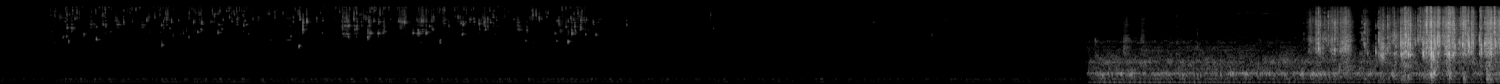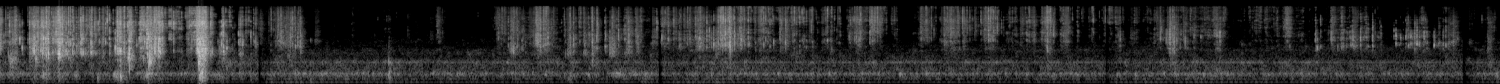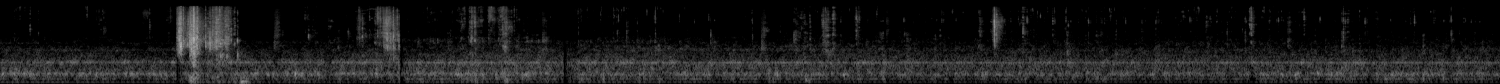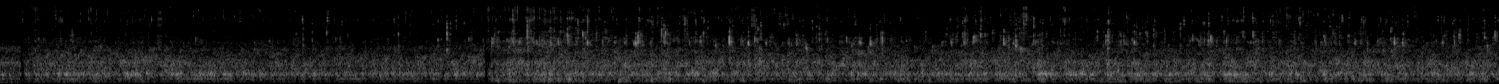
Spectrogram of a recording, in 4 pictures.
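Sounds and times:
faint steady hum: 0:08.0 - 0:59.9
plastic packets crinkling and tearing: 0:13.0 - 0:18.1, 0:20.0 - 0:29.6, 0:31.8 - 0:32.5, 0:33.6 - 0:34.0
seasoning sachets shaken: 0:13.0 - 0:18.1, 0:19.3 - 0:29.6, 0:31.7 - 0:32.5, 0:33.5 - 0:34.0
water splashing and dripping: 0:13.0 - 0:59.9
sharp crackle: 0:13.1 - 0:18.1.

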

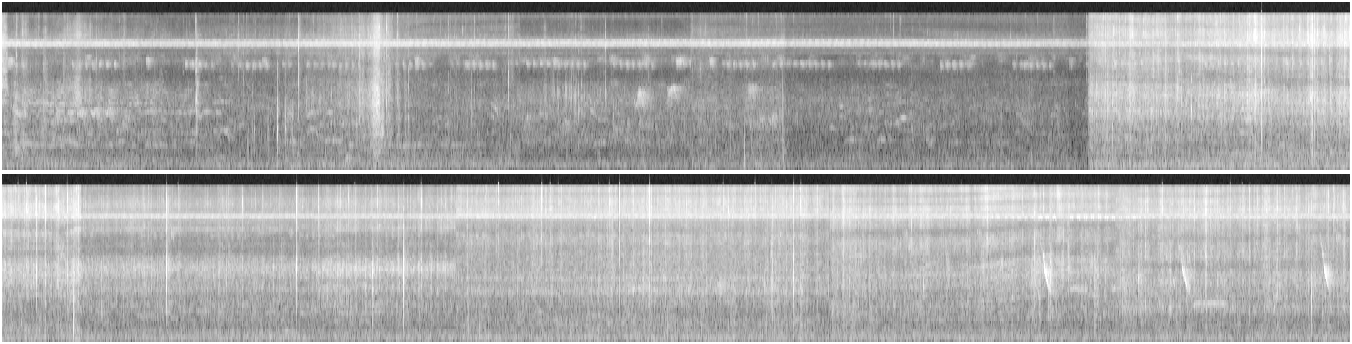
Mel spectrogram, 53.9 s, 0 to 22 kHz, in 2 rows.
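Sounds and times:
wood fire crackling: 0:00.0 - 0:15.7, 0:21.7 - 0:53.9
high chirps: 0:46.4 - 0:51.3.

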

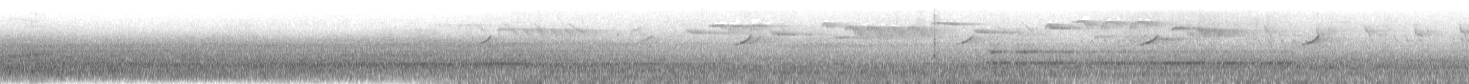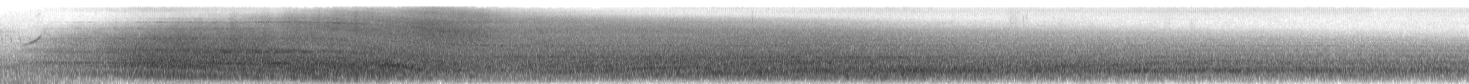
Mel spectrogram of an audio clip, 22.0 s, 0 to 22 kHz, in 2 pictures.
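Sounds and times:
jet airliner roar: 0:02.9 - 0:22.0
thin held whine: 0:03.3 - 0:15.5
distant rumble: 0:03.3 - 0:18.7.

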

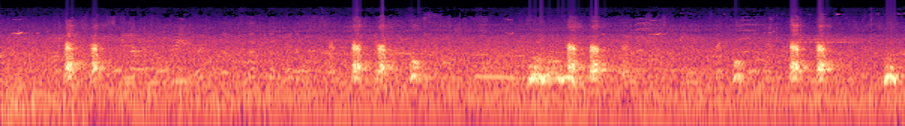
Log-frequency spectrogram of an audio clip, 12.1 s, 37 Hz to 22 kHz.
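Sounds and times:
dogs barking: 0:00.8 - 0:01.6, 0:04.2 - 0:12.0.

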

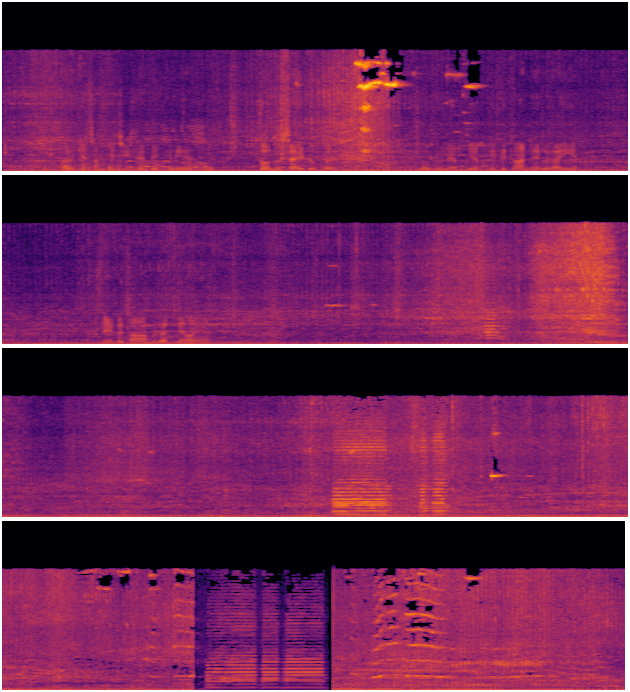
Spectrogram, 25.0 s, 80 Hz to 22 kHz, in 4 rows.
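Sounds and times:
street traffic: 0:00.0 - 0:25.0
vehicle horn honking: 0:15.8 - 0:17.1, 0:20.8 - 0:22.1.

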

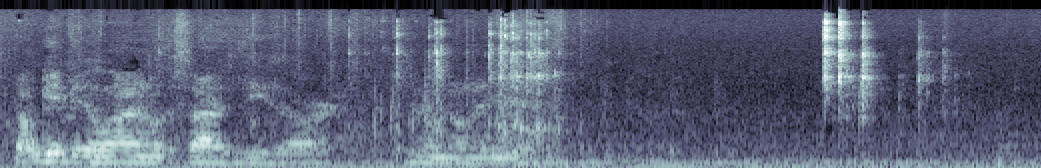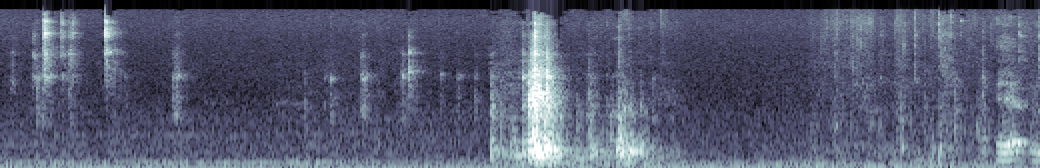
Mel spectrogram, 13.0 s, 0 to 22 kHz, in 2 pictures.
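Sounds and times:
metal hand tools clinking: 0:01.8 - 0:03.8, 0:05.1 - 0:07.8, 0:08.4 - 0:09.6.

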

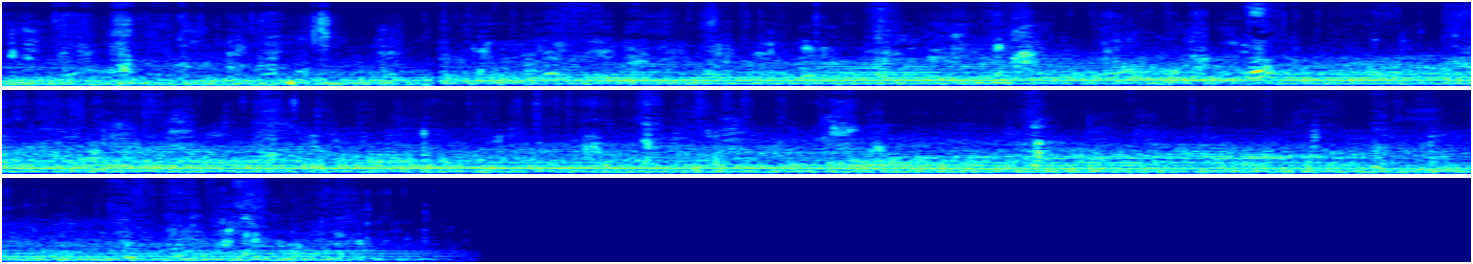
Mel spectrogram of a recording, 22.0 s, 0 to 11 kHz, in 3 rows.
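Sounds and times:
steady low hum: 0:00.0 - 0:17.1.

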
